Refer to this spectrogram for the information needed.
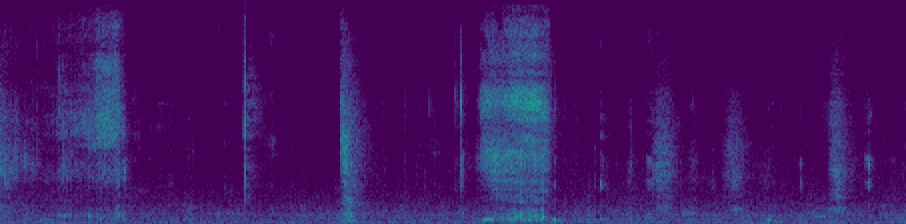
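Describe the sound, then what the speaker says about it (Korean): Close-up eating of a whelk salad pasta in a Vietnamese bun cha style, with a few crisp bites and soft wet chewing in short bursts, no talking. "일단 골뱅이 없이 먹어볼게요."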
